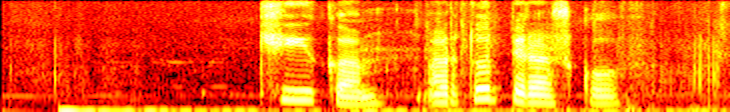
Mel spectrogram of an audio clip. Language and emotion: Russian, neutral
